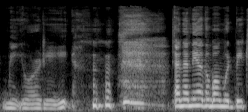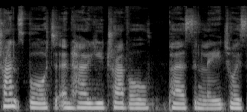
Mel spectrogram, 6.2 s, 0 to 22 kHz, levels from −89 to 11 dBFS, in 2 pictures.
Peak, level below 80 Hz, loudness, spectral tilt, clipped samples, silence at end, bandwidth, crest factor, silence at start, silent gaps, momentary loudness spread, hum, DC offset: -4 dBFS; -58 dBFS; -19 LUFS; -6 dB/octave; under 0.1%; 0 s; 16.5 kHz; 16 dB; 0.05 s; none; 10 LU; none; under 0.1%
